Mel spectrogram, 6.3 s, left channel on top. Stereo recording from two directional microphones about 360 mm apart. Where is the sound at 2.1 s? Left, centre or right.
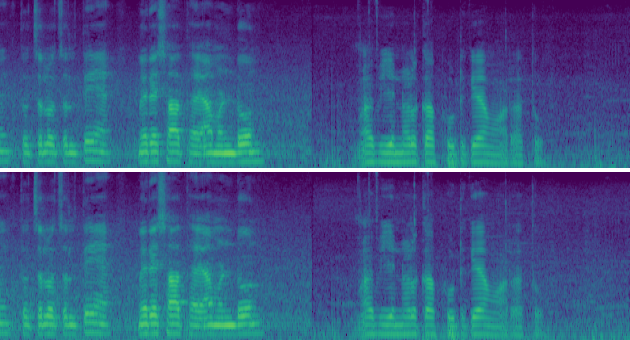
Centre.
